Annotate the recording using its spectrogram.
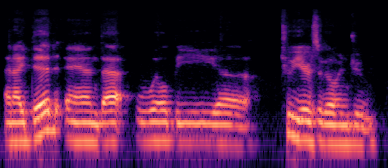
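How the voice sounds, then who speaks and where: Guy in his 30s, soft dark tone, medium pitch, casual interview answers, measured with little pauses. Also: level tone. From Bosnia, grew up in Germany and the United States. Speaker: guest, dentist.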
